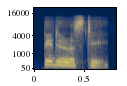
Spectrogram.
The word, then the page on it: pederasty: Indian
